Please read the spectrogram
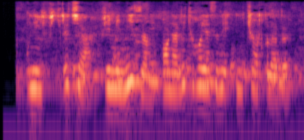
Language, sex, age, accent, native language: Uzbek, female, under 19, Xorazm, Uzbek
